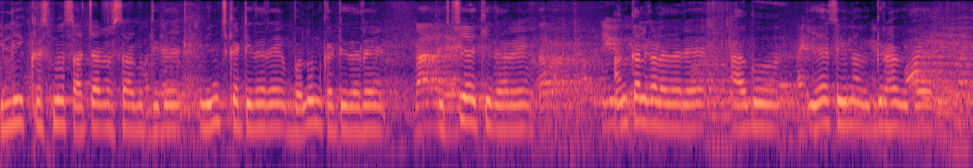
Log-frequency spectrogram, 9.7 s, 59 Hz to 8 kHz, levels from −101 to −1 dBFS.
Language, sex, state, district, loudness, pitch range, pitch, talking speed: Kannada, male, Karnataka, Chamarajanagar, -30 LUFS, 185-210 Hz, 195 Hz, 85 wpm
